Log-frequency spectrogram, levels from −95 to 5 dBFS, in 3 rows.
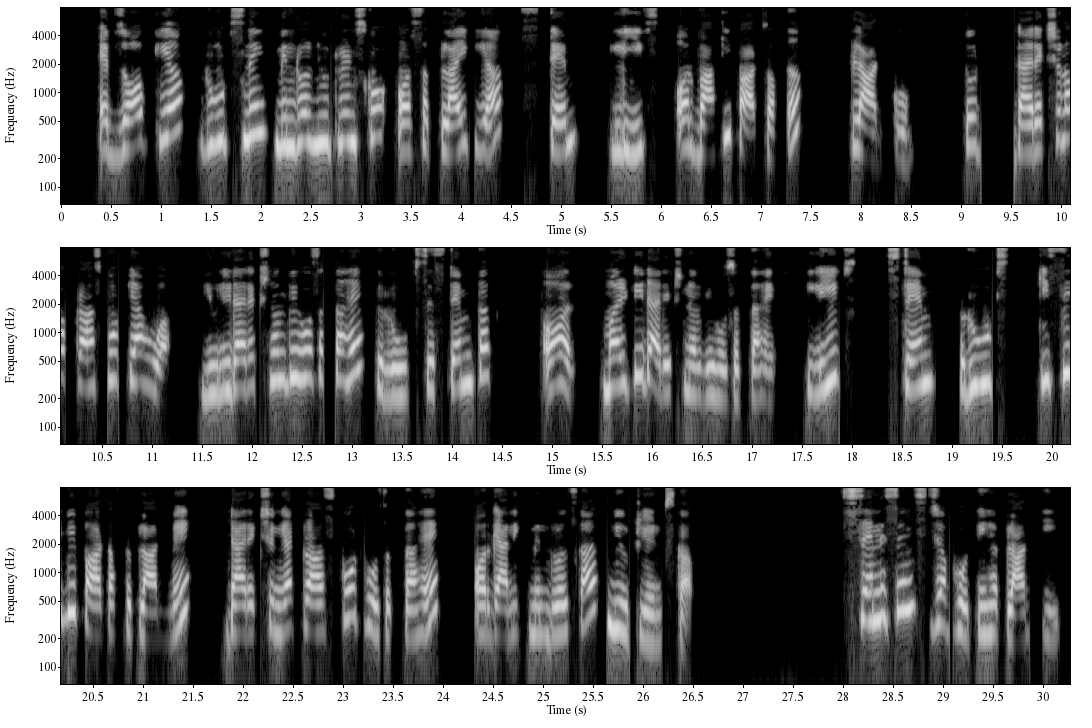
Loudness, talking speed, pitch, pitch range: -19 LUFS, 135 wpm, 270 Hz, 230-330 Hz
